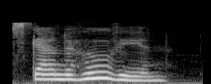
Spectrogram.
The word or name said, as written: scandahoovian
